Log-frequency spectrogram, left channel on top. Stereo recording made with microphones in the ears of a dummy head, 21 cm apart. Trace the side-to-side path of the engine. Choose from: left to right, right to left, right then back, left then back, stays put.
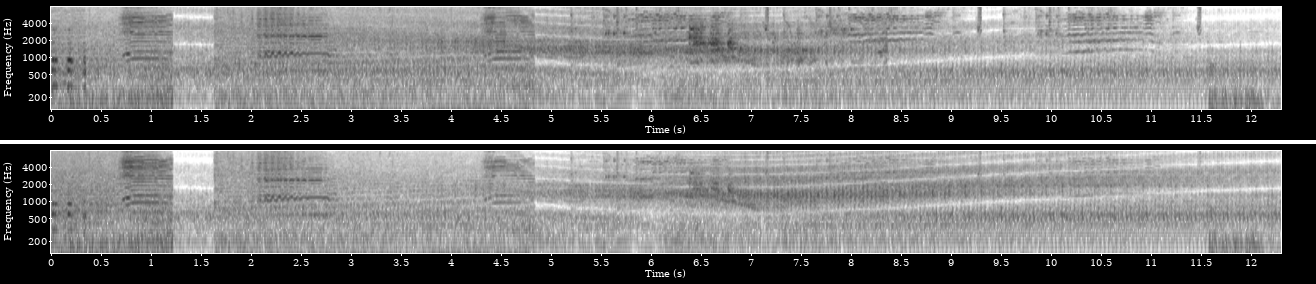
left to right.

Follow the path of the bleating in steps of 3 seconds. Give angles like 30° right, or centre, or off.
centre, 30° left, 40° left, 50° left.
